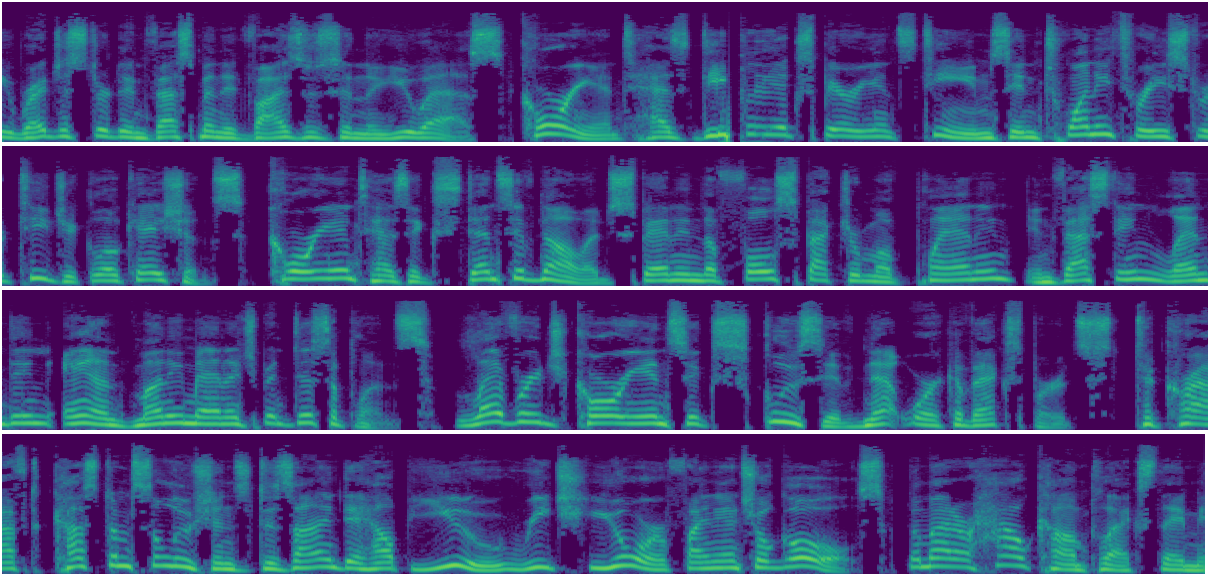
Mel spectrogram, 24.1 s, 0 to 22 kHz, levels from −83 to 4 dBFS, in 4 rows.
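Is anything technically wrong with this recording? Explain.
Yes, there's one problem. From 3.57 to 3.83 s, just before "experienced teams in", you get repeated packet loss with that robotic sound: seven short dropouts, the longest 21 ms, each patched by stretching the previous sound. Nearly half that stretch is filler, so it comes across choppy, with pieces missing.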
